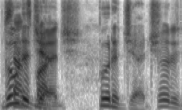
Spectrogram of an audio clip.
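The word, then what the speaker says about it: Buttigieg: it's blue the judge Buddha judge no it's not right that is not how it was originally pronounced he just decided he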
